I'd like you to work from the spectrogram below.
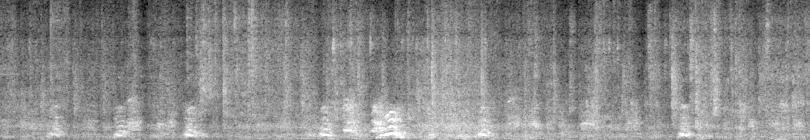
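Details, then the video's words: Two very hyper dogs, Logan and Kaido, reacting to insects, birds and voices; scattered short yelps and whines rise into a louder cluster midway, over a steady hissing background. "Logan and Kaido very hyper, even insects, birds and voices catches their attention."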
